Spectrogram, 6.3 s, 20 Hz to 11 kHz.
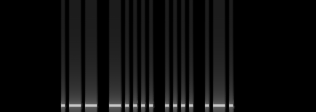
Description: Morse code, heard as a keyed tone, about 14 wpm, 700 Hz. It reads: W6HR
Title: USA Call Signs - 4 Characters - Repeated 3x - 15wpm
